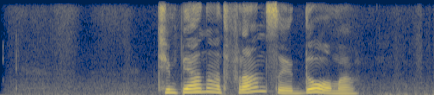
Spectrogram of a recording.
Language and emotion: Russian, positive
